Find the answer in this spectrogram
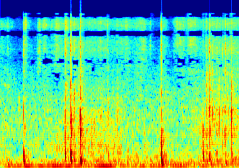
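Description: Blocks of reformed gym chalk being crushed and rubbed together by hand, giving a few sharp, dry crunching snaps. The loudest two come close together a little under a second in, with another near the end, over steady low background noise.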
